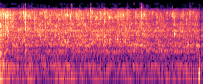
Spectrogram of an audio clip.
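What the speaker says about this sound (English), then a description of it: "Now it's going to fill the tank with water" A toilet tank refills after the water supply is turned back on during a running-toilet repair, a steady close hiss of rushing water throughout, no talk.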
